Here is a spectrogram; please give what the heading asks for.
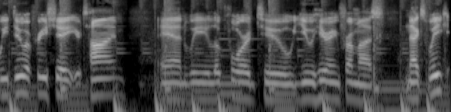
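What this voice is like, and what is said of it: Put-on radio announcer voice. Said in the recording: “I like to do this radio voice because McCarty hates it.”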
